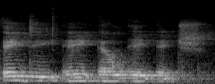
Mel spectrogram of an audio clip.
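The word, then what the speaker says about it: Adalah: A-D-A-L-A-H, just like it sounds, Adala.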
